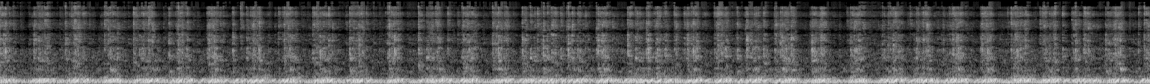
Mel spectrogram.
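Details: 1986 Chevrolet Monte Carlo SS V8 at idle, running about 3–4 minutes, with a steady, fairly loose knock at roughly three per second. Driven about three days with a bottom-end knock. Rod knock.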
